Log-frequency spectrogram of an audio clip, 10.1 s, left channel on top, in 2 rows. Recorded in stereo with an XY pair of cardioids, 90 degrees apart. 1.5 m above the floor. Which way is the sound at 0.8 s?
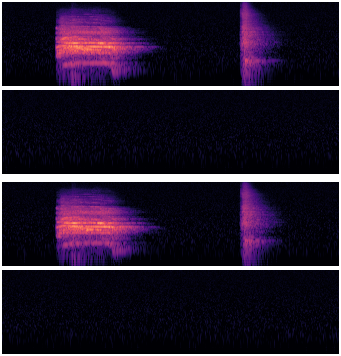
60° left.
